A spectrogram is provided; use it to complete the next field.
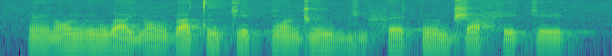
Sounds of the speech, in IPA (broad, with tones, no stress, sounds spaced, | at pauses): ɛ̃˨ ɾ ɔ̃˧ n ĩ˨ w a˨ j ɔ̃˨ ɡ͡b a˨ t ĩ˨˦ k e˧ ɡ͡b ɔ̃˧ d͡ʒ ũ˧ ɡ͡b i˨ f ɛ˨˦ k ũ˦˨ d͡ʒ a˧ h e˧ k e˧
